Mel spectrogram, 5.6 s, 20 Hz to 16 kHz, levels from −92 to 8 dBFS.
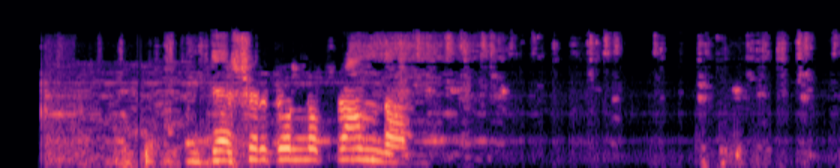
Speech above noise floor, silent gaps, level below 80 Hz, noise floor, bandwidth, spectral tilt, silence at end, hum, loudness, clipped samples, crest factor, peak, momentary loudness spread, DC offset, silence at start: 38 dB; none; -56 dBFS; -54 dBFS; 7.8 kHz; -4.5 dB/octave; 0.2 s; none; -15 LUFS; under 0.1%; 18 dB; -2 dBFS; 24 LU; under 0.1%; 0.3 s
